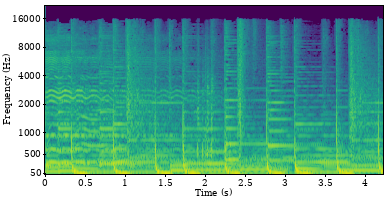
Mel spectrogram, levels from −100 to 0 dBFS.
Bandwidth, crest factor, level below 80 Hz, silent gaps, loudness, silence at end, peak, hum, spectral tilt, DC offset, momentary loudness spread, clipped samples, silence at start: 16.5 kHz; 10 dB; -16 dBFS; none; -13 LUFS; 0 s; 0 dBFS; none; -6 dB/octave; under 0.1%; 3 LU; under 0.1%; 0 s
